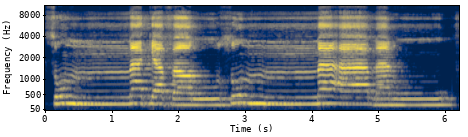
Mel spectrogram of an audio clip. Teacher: یہاں میم مشدد پر غنہ کریں گے، یعنی غنہ کی آواز کو ناک کے بانسے سے ادا کیا جائے گا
